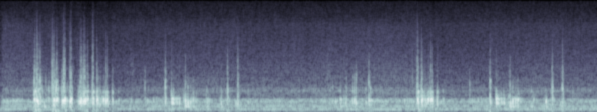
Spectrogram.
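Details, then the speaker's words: Normal bowel sounds: irregular gurgles and clicks heard with the stethoscope diaphragm placed gently on the right lower quadrant of the abdomen. "listen for bowel sounds by placing the diaphragm of the stethoscope gently on the right lower quadrant listen to their pitch quality and"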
